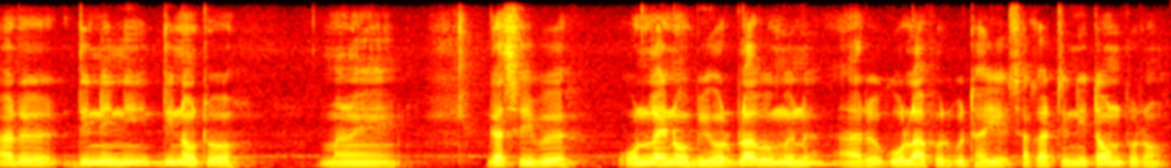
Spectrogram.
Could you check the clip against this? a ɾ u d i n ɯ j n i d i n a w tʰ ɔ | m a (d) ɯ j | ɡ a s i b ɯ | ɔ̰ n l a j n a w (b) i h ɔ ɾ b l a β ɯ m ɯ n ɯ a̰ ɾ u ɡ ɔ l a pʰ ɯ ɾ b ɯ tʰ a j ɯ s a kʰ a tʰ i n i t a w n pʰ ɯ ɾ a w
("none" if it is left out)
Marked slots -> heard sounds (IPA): n, b

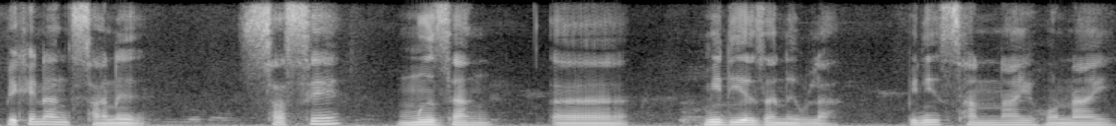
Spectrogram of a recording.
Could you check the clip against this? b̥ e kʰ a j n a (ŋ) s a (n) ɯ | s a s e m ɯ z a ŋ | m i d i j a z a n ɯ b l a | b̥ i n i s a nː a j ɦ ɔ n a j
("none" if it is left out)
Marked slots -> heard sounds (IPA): ŋ, n

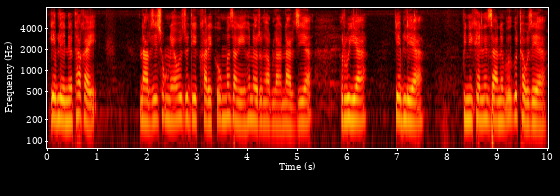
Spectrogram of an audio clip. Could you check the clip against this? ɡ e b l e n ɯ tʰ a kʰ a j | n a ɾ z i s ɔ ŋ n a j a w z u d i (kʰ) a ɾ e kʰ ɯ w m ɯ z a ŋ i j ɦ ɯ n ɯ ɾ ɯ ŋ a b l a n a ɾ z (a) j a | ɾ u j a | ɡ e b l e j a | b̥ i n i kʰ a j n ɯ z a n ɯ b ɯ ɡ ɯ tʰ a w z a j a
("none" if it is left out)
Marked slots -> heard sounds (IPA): kʰ, i

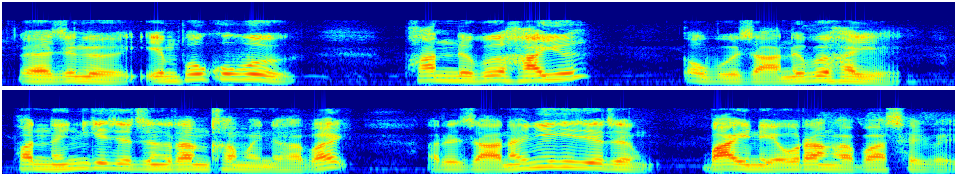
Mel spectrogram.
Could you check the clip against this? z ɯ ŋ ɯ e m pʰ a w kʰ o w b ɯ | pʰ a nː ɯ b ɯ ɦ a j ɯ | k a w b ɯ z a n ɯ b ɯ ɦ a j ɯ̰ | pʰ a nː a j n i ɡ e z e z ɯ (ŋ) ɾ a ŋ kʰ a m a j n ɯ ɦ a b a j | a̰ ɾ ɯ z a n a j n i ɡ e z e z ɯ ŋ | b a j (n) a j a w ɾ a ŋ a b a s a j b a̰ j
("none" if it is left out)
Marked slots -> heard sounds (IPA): ŋ, n

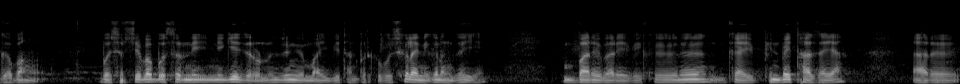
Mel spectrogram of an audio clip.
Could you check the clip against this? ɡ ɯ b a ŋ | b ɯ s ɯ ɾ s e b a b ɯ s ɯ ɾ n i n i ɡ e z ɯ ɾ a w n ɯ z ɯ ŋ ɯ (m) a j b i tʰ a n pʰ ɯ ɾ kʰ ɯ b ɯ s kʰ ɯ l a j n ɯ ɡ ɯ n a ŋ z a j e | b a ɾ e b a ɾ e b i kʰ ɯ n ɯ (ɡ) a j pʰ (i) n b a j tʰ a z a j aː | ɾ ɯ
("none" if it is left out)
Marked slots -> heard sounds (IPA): m, ɡ, i

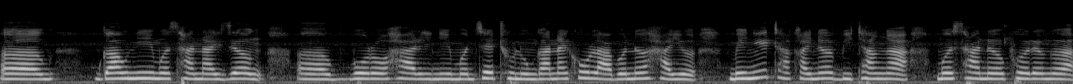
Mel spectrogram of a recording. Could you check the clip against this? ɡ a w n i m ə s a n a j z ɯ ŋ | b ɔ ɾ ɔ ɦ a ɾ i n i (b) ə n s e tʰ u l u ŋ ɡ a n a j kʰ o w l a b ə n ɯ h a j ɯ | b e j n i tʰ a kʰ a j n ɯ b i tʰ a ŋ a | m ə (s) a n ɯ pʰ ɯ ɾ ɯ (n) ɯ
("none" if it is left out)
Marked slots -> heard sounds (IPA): m, s, ŋ

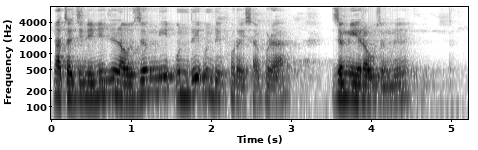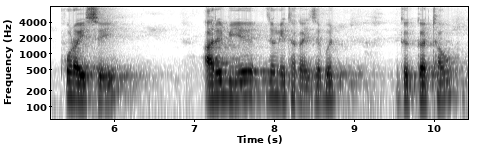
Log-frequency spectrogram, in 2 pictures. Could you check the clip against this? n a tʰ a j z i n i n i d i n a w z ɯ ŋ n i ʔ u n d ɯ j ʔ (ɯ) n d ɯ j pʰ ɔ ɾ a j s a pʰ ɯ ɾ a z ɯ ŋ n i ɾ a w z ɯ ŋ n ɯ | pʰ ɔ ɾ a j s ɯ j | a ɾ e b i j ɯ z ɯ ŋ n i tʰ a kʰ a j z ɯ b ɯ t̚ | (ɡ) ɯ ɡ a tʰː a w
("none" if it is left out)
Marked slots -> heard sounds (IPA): u, ɡ

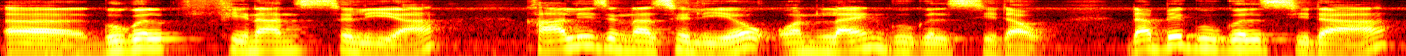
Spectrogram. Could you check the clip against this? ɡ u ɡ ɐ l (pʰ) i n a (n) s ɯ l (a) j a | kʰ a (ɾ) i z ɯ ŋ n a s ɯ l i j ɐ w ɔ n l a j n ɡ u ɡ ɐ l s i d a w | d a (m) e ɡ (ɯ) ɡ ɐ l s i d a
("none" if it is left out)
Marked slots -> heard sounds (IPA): pʰ, n, i, l, b, u

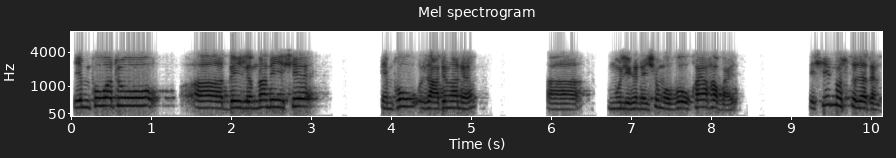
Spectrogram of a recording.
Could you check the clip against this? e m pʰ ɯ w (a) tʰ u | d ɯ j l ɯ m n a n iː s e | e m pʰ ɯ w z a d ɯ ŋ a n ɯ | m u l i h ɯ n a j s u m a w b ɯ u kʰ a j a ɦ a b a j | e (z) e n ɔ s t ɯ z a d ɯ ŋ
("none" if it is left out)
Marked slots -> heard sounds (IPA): a, s

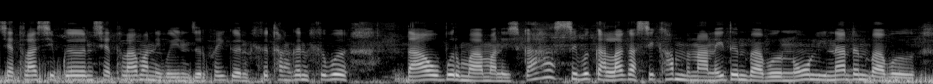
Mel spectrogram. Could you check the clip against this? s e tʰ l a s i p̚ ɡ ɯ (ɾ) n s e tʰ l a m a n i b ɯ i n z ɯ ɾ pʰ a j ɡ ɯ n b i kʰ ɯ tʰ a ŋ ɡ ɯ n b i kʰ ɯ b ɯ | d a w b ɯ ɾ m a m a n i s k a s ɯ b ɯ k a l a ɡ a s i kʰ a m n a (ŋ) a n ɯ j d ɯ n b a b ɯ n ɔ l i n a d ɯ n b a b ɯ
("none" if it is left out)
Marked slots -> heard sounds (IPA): none, n

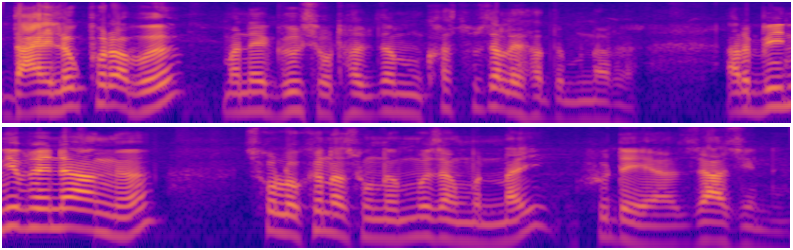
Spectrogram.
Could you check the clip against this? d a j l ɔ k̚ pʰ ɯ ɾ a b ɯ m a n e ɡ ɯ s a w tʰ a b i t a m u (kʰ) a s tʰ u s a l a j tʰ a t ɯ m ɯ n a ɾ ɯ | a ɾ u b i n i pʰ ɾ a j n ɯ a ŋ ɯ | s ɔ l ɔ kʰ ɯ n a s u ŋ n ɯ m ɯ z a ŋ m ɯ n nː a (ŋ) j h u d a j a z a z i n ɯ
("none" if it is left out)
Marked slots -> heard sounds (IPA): kʰ, none

